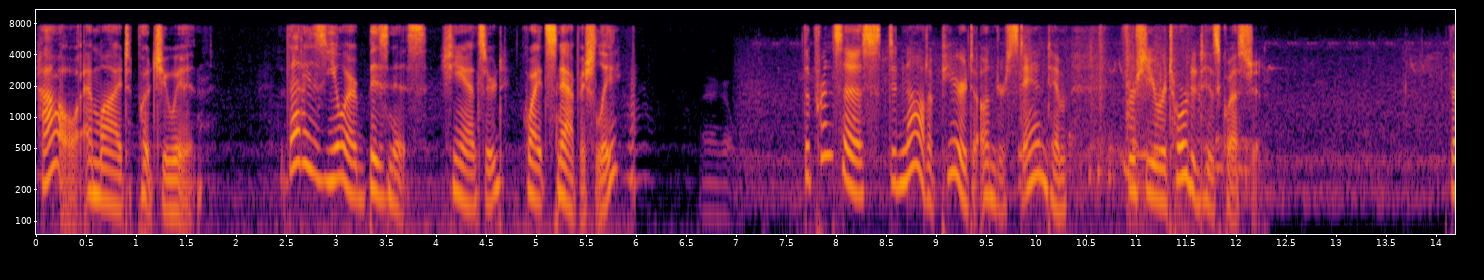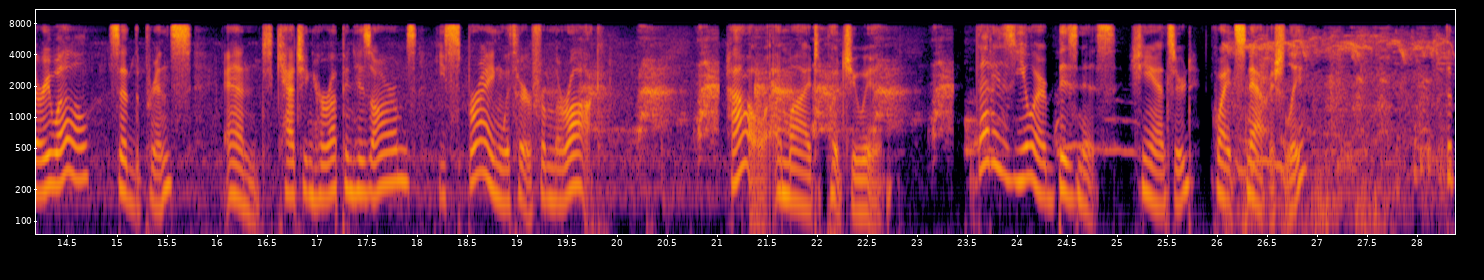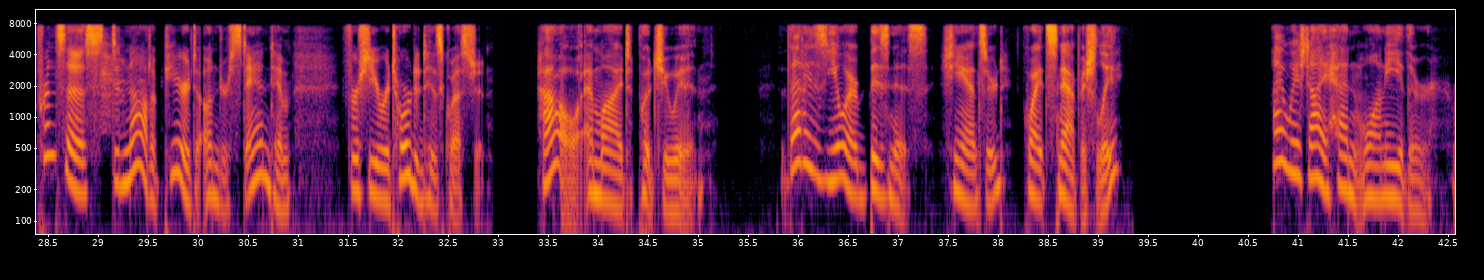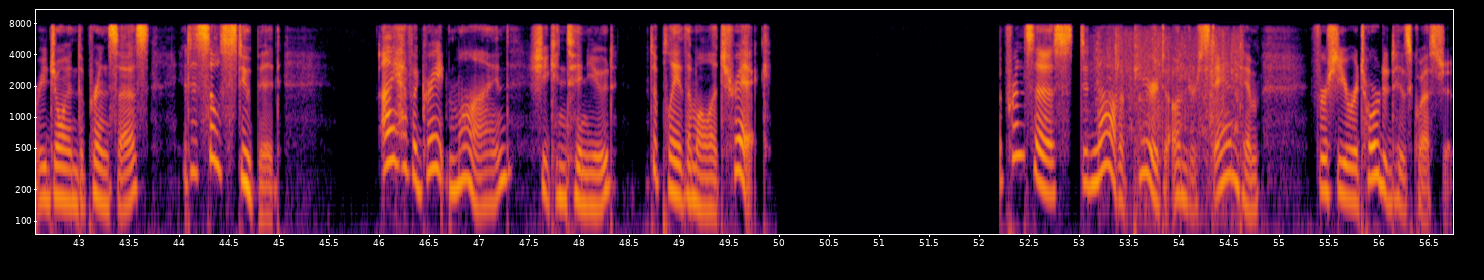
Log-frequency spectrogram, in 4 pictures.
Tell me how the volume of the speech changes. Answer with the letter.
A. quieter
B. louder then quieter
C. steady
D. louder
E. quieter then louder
C.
